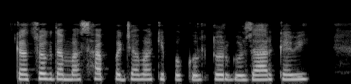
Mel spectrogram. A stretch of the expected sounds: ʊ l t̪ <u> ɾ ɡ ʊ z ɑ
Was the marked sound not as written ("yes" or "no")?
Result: no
